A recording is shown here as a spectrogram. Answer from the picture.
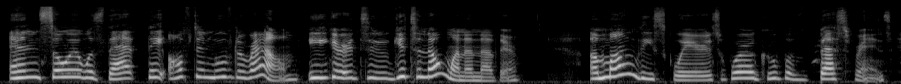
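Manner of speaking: gentle, measured storybook reading; story narration. A narrator's reading. Reading a picture book aloud to young listeners, gentle storytelling. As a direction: read it like a bedtime story to kids.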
